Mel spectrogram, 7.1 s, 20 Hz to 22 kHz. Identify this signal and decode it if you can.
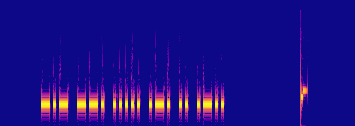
Morse code, heard as a keyed tone, about 21 wpm, 700 Hz. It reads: KG5RIL
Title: USA Call Signs - 6 Characters - 2x Character Spacing - 20wpm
